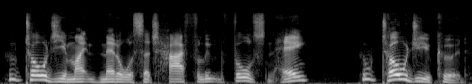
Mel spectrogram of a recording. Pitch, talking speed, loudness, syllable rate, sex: 140 Hz, 205 wpm, -19 LUFS, 5.0 syllables/s, male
